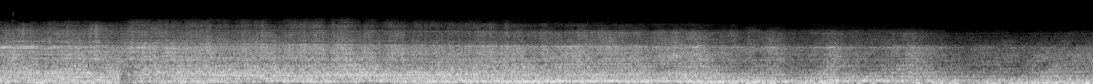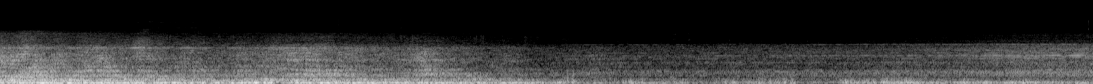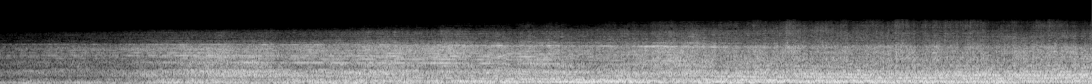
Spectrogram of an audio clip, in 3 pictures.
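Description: Jet airliner engines at take-off power as the plane climbs out overhead, their whine slowly falling in pitch. The noise fades away about halfway through, then a second departing jet's engine noise builds up again.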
